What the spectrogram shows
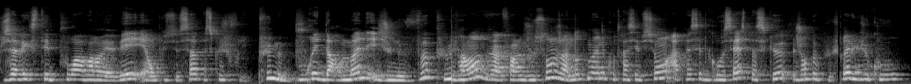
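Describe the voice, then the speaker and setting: A woman's voice: a little high, quick pace, few pauses, a little hiss or hum. A young woman chatting casually to viewers in a storytime vlog, with a stuffy, nasal voice and a lisp from wearing retainers. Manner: chatty, candid, slangy asides. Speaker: vlogger. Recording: echoey room.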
